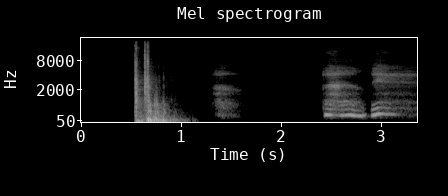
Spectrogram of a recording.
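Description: A room door shuts with a single solid thud, followed by a soft breath and then a short, drawn-out vocal sound.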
